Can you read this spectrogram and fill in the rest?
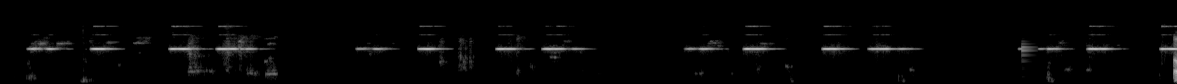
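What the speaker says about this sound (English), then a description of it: "I hear a whistle." Short bursts of a shrill whistle in irregular groups, three or four quick blasts at a time with pauses between, fairly close and clear.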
